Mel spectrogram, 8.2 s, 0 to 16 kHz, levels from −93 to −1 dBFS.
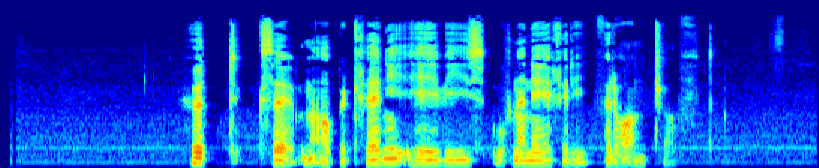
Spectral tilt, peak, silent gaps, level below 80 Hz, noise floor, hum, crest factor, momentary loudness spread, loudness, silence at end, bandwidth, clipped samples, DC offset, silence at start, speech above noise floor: -4 dB/octave; -6 dBFS; none; -60 dBFS; -62 dBFS; none; 24 dB; 10 LU; -28 LUFS; 1.1 s; 11.5 kHz; under 0.1%; under 0.1%; 1.85 s; 32 dB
